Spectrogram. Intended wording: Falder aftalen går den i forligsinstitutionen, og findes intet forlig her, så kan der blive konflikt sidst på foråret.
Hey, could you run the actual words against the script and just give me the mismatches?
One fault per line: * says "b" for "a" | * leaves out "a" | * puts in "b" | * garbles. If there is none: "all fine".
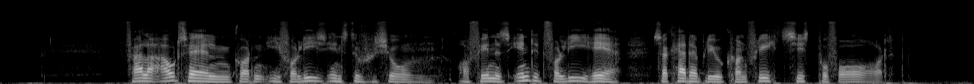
all fine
